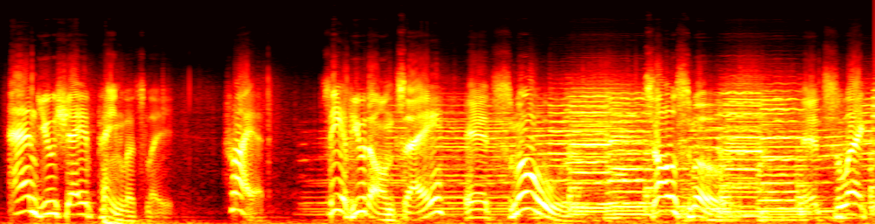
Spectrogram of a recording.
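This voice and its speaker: A man's voice: high voice, poor audio. A man announcing on 1940s radio in an emphatic, punchy salesman's delivery. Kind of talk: 1940s radio commercial pitch.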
